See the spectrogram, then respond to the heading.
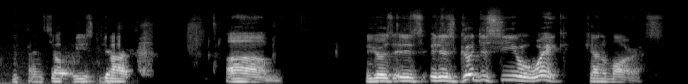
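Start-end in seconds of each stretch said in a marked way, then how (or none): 3.9-6.6 put-on heavy German accent. Voicing Sifu Schmitz greeting Canamaris, who has just woken: Sifu Schmitz heavy German accent. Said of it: "a heavy German accent".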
